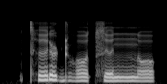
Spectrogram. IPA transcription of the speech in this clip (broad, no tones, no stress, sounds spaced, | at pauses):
tʰ ə ɾ ə˞ ɖʱ ɔ t͡s ə nː ɔ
